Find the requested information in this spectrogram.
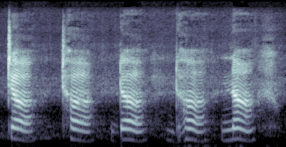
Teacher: ट, ठ, ड, ढ, न मूर्धन्य ध्वनियां रखी गई हैं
